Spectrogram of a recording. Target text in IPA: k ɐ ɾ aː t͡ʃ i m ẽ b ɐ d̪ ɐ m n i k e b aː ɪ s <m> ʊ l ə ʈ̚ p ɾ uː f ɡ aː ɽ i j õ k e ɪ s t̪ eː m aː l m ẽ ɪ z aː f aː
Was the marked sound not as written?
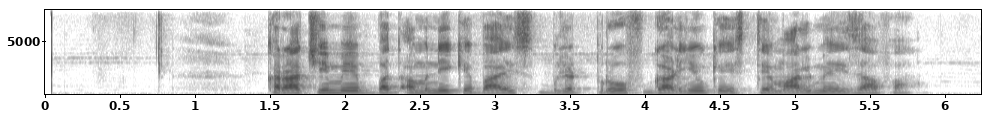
yes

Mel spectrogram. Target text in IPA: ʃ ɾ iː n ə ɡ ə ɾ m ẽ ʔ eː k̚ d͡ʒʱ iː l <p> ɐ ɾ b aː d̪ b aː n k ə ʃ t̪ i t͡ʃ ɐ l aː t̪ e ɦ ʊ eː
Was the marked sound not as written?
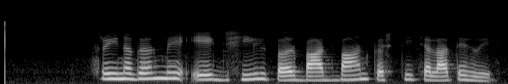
no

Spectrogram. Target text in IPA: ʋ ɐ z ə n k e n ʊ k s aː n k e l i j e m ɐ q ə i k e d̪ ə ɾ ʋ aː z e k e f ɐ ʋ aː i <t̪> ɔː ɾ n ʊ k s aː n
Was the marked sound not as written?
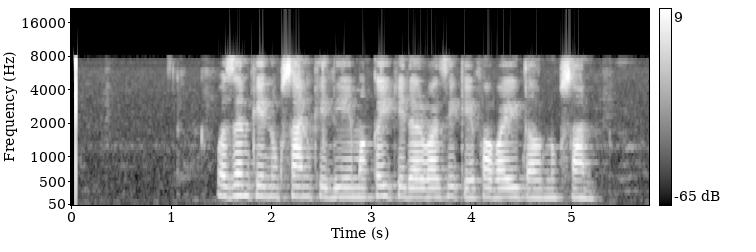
yes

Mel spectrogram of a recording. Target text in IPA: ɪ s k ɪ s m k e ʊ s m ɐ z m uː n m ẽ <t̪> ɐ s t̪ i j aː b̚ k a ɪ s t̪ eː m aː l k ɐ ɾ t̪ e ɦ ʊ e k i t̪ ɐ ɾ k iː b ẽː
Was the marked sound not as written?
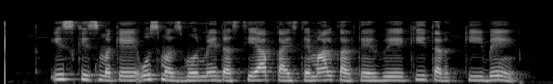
yes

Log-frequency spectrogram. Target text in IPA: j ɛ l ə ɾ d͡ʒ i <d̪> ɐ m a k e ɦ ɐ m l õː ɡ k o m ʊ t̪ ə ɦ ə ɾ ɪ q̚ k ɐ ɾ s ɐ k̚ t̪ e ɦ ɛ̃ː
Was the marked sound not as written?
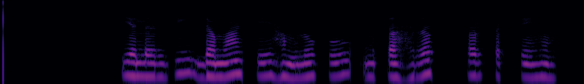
no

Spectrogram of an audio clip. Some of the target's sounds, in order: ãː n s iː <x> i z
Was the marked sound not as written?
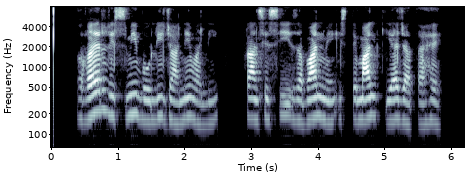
yes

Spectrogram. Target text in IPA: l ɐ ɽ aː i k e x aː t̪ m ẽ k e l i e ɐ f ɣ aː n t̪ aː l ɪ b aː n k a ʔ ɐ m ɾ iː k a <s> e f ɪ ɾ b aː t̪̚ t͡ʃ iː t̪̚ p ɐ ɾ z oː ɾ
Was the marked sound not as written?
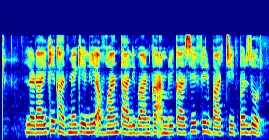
no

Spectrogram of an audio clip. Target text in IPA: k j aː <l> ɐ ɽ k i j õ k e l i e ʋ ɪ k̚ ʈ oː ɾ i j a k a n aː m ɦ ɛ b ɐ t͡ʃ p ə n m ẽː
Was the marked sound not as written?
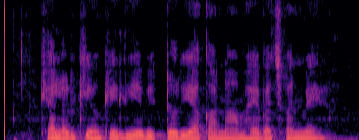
no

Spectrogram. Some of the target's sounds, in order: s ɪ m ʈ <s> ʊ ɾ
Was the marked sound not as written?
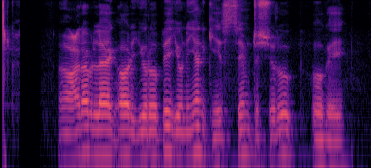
yes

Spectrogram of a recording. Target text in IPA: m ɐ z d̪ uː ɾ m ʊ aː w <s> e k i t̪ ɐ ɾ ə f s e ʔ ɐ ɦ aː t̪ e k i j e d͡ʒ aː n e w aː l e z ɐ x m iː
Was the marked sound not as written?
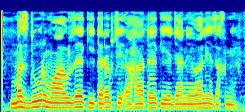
yes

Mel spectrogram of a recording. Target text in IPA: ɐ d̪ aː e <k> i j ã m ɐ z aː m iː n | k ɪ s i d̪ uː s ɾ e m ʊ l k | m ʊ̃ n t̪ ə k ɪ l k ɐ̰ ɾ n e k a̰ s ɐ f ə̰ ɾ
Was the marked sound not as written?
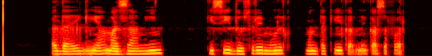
yes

